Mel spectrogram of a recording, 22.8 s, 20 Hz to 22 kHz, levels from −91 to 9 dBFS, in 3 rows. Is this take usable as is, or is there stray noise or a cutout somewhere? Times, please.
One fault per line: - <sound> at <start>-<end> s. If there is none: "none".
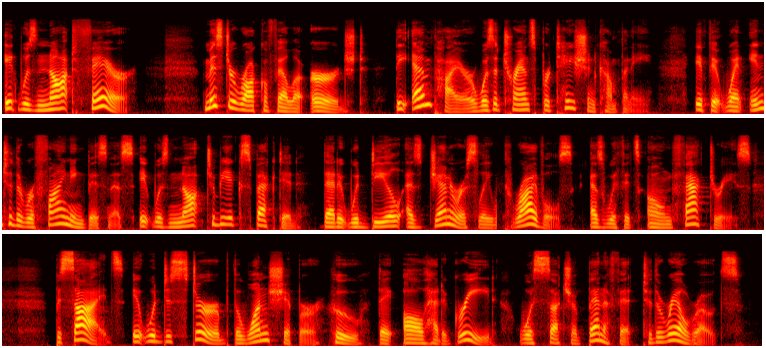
- dropout at 12.6-12.6 s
